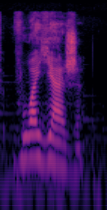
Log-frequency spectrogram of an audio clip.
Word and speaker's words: voyage: into e and ye e joins the o and creates the sound wa you remember this you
